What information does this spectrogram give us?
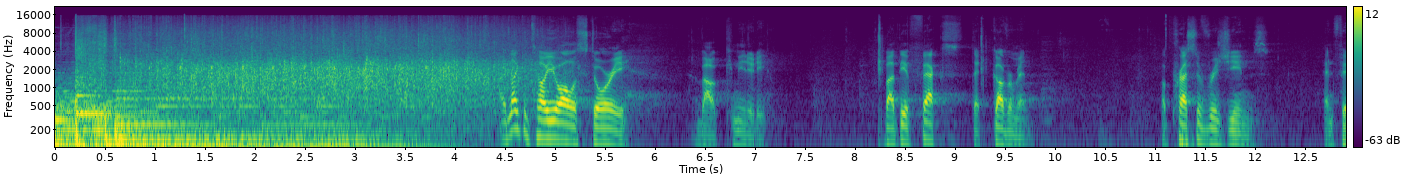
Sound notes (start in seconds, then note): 0.2 applause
